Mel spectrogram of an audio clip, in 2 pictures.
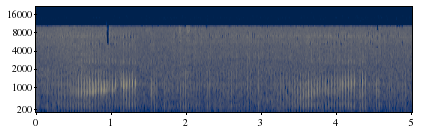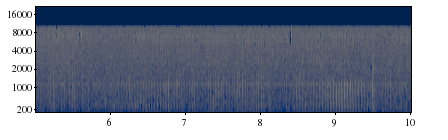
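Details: Snores from a female house cat fast asleep, soft grating breaths rising and falling about every two and a half to three seconds, louder at first and then quieter, against a quiet room.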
